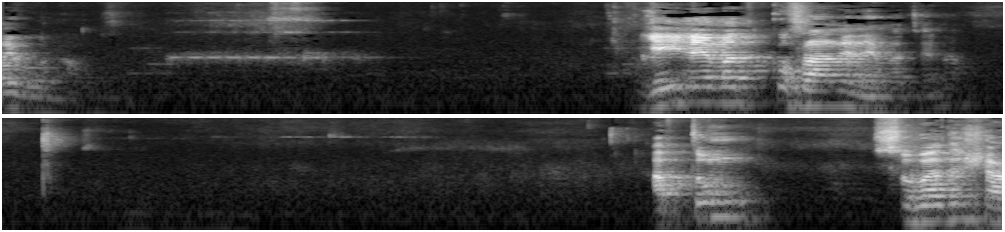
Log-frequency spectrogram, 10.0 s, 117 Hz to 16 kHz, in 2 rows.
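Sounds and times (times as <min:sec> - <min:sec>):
faint electronic tone: 0:00.6 - 0:02.0.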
